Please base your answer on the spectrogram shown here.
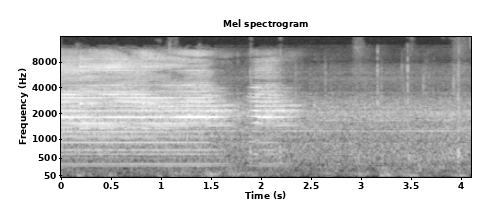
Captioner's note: horn is free, but toots one more time to double check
